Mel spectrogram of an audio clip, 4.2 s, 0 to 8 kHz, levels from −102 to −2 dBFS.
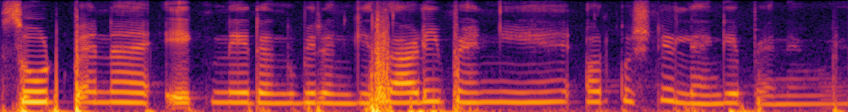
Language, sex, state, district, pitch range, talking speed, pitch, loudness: Hindi, female, Bihar, Vaishali, 255-280 Hz, 240 wpm, 270 Hz, -24 LUFS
